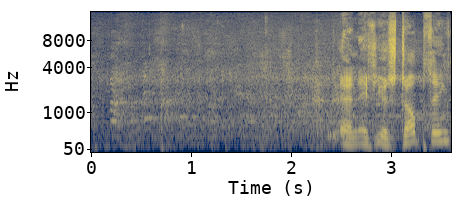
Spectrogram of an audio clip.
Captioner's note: audience laughs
